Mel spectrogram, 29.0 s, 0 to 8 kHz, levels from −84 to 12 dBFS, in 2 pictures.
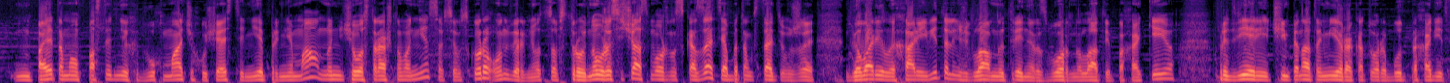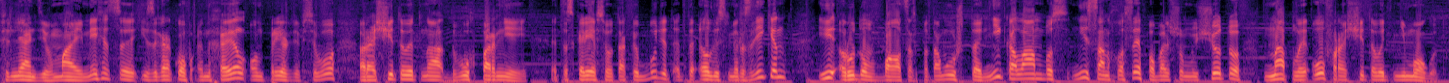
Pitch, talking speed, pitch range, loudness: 135 Hz, 180 wpm, 125-150 Hz, -18 LUFS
